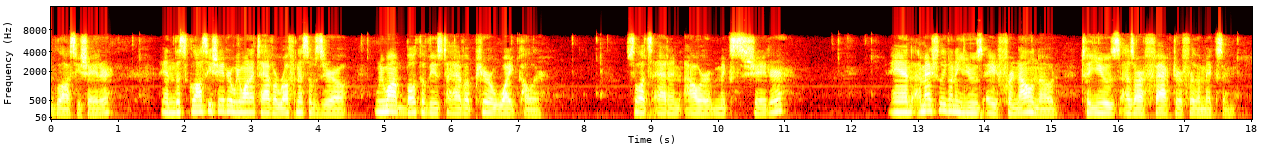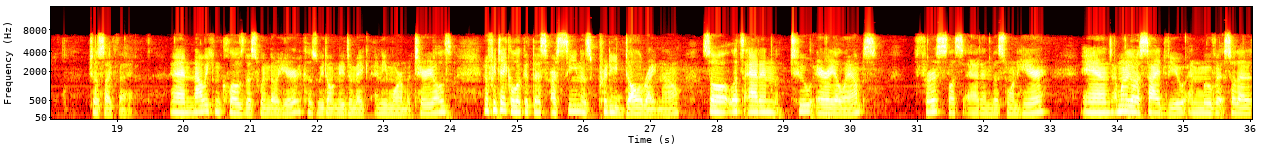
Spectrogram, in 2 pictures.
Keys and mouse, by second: 2.9 click, 4.7-5.7 drag, 8.0 click, 8.9 shift+a, 12.5 click, 12.8-13.6 drag, 13.9 shift+a, 17.0-17.8 drag, 18.5 middle click, 18.8 middle click, 19.9-20.6 middle drag, 22.1 middle click, 28.8 z, 29.5 shift+a, 34.2 KP_3, 35.5 g.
